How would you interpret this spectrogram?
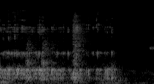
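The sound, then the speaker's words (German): A wet, sputtering raspberry blown with the lips imitates a fart, buzzing steadily for about a second and a half before trailing off slightly, with no talking. “Das war das Furzgeräusch”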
